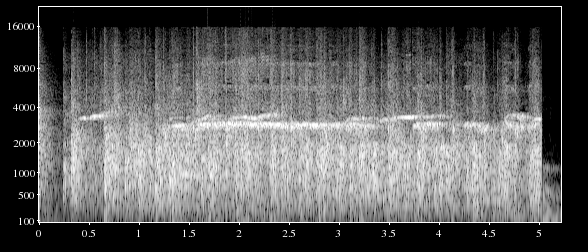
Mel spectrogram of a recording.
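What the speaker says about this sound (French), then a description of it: "Louis-France, sous nos applaudissements." A loud, dense burst of audience applause welcomes a speaker at a certificate ceremony, sustained clapping with a high-pitched whistle or tone running through it, cutting off abruptly near the end.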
